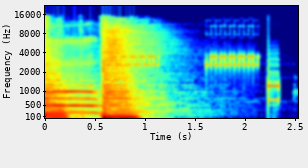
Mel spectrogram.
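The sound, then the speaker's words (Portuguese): Mobile phone ringtone within a song: a burst of music fades out, then a short run of rapid, high electronic beeps sounds, followed by one brief lower two-tone chirp. “Peguei meu celular e disquei meu amor. Foi aí então que celular chamou.”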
